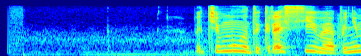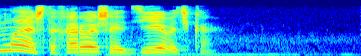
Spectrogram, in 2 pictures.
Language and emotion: Russian, positive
